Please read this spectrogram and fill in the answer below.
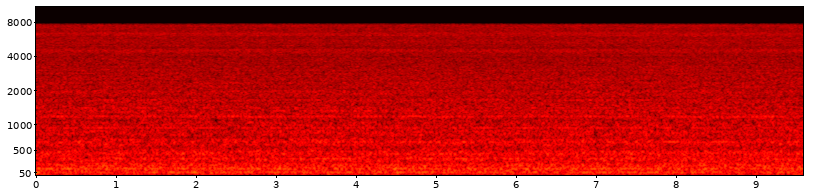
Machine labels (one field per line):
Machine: fan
